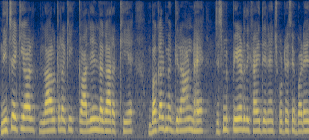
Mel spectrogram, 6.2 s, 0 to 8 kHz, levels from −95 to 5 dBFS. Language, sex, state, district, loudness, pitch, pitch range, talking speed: Hindi, male, Chhattisgarh, Bastar, -15 LUFS, 210 Hz, 205-230 Hz, 230 wpm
